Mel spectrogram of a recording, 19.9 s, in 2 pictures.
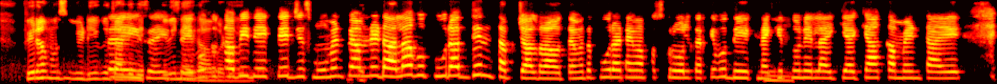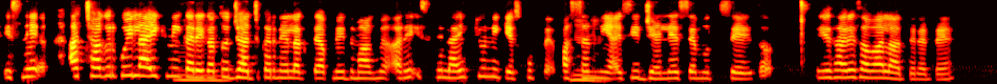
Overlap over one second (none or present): present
